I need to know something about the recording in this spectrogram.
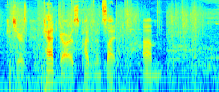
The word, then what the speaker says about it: Khadgar: Kajir's Pipe of Insight, okay, or not Kajir's, Khadgar's Pipe of Insight. Well, I've always pronounced it Kajir, but ever since I've watched the movie, I was like, oh wait, that's Khadgar.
